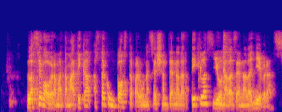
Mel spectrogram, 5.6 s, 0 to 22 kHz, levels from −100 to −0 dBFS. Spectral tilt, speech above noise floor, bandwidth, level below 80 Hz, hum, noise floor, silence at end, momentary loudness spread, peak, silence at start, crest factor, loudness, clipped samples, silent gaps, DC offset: -5.5 dB/octave; 30 dB; 8 kHz; -56 dBFS; none; -48 dBFS; 0 s; 5 LU; -2 dBFS; 0.2 s; 18 dB; -18 LUFS; under 0.1%; none; under 0.1%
